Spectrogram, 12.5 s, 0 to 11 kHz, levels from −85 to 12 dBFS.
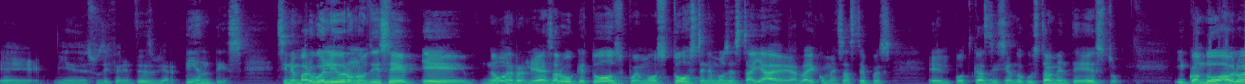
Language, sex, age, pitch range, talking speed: Spanish, male, 20-39, 120-155 Hz, 180 wpm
